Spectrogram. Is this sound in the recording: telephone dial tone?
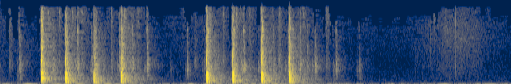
no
